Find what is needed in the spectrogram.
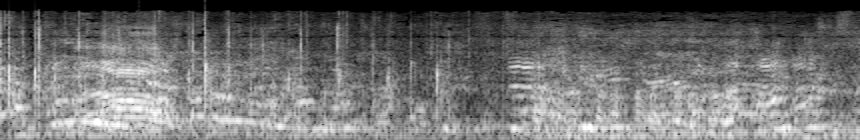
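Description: Several people talking at once: overlapping chatter of voices, with no single clear speaker.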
